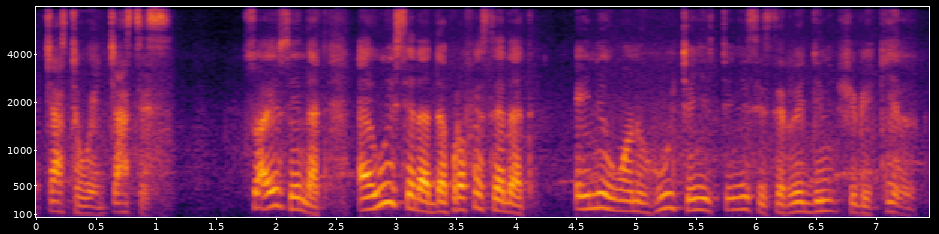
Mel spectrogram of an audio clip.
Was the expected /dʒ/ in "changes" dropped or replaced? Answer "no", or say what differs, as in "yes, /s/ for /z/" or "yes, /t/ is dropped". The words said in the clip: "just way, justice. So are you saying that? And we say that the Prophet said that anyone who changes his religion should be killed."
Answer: yes, /tʃ/ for /dʒ/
